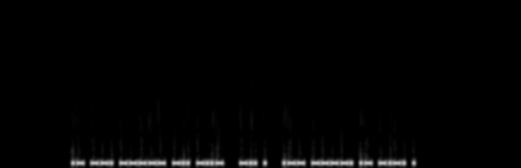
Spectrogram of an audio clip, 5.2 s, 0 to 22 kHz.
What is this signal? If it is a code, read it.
Morse code, heard as a keyed tone, about 46 wpm, 700 Hz. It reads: AG0DX DE W9ACE
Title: USA Callsign DE Callsign - 5 Characters - 50wpm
